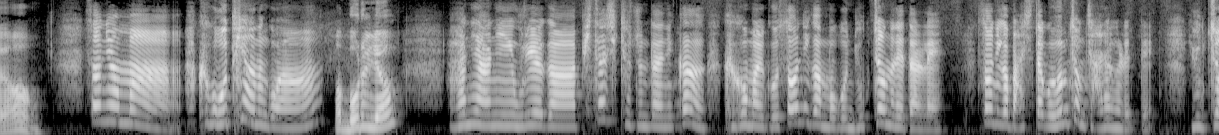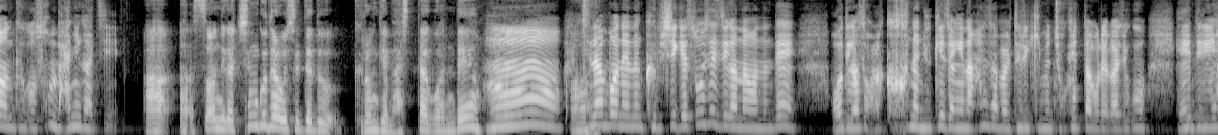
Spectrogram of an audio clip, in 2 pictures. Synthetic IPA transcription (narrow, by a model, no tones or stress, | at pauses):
jo | s͈ʌɲiɦamːakɯɡʌʌtʰʌkʰeɦanɯnɡʌjaʌmoɾɯʎːo | aɲiaɲiuɾie̞ɡapʰi̥tʰaɕʰi̥kʰjʌd͡ʑundaɲik͈akɯɡʌmaɭɡos͈ʌɲiɡamʌɡɯnjuk̚t͡ɕ͈ʌnɯɾe̞t͈aɭːe̞ | s͈ʌɲiɡamaɕʰi̥t͈aɡoɯmt͡ɕʰʌŋt͡ɕaɾaŋɯɭɾɦe̞t̚t͈e̞̰juk̚t͡ɕ͈ʌnkɯɡʌsʰomːaɲiɡad͡ʑḭ | as͈ʌɲiɡat͡ɕʰinɡudɯɾaɡois͈ɯɭt͈e̞dokɯɾʌnɡe̞maɕʰi̥tt͈aɡohande̞joʌ | t͡ɕinanbʌne̞nɯnkɯp̚ɕ͈iɡe̞s͈os̬ʰed͡ʑiɡanawanːɯnde̞ʌdiɡas̬ʰʌkɯnanjuk͈e̞d͡ʑaŋinahansʰabaɭtɯɾikʰimjʌnt͡ɕokʰe̞t̚t͈aɡoɾe̞ɡad͡ʑiɡoe̞dɯɾi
